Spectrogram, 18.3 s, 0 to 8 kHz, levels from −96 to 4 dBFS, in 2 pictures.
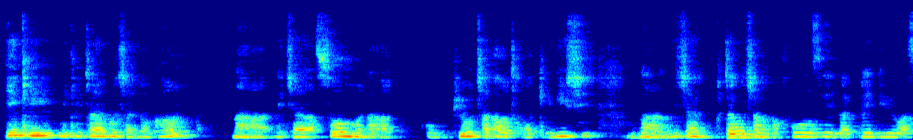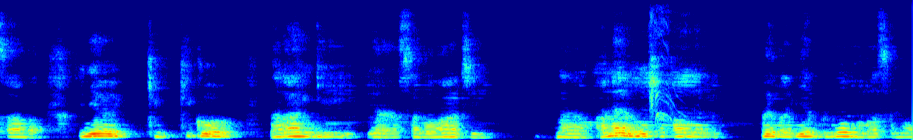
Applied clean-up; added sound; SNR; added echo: neural mask model DeepFilterNet 3.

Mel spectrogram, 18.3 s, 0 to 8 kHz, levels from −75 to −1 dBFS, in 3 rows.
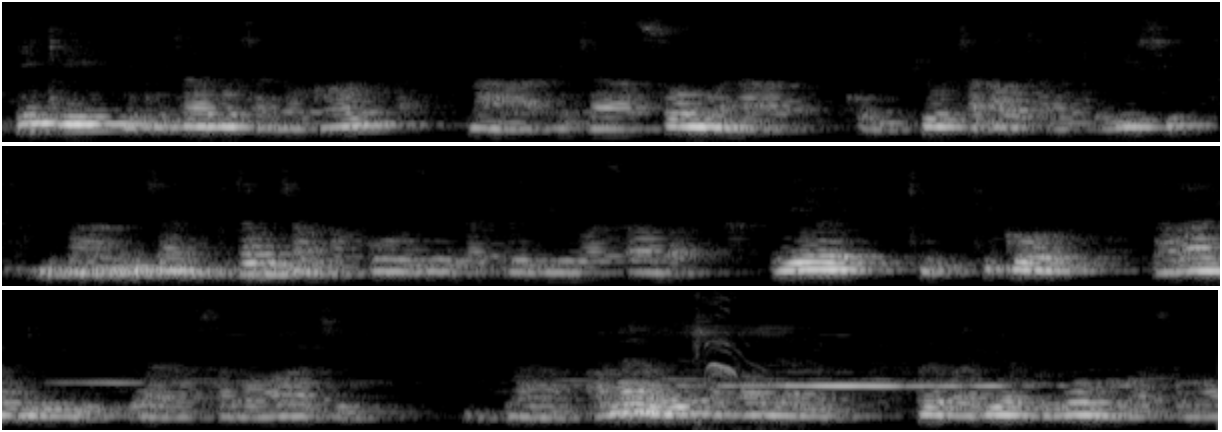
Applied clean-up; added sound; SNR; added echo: none; Cough; 16 dB; reverberation time 0.9 s.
